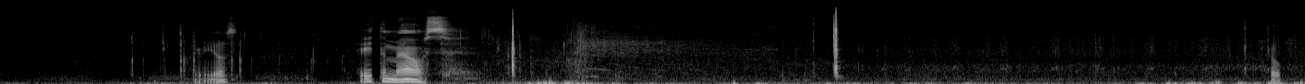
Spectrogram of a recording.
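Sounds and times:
fishing line hissing off reel: 5.6 - 7.9.

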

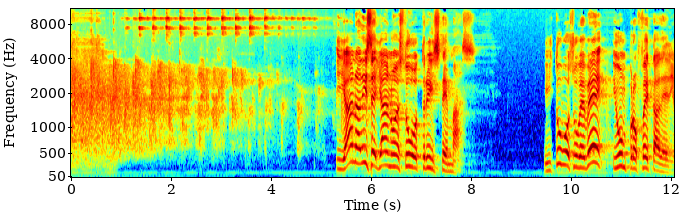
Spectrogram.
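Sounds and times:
rhythmic clapping: 0.0 - 5.5
high metallic jingle: 1.0 - 6.1.

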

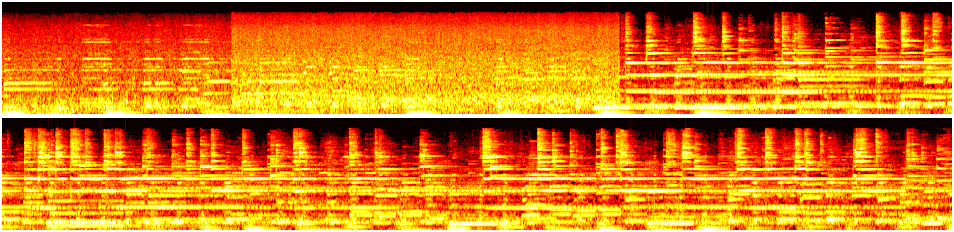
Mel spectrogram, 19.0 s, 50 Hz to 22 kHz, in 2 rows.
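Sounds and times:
folk music with bass line: 0.0 - 19.0
rushing water: 0.0 - 19.0
cowbell clanking: 6.1 - 19.0.

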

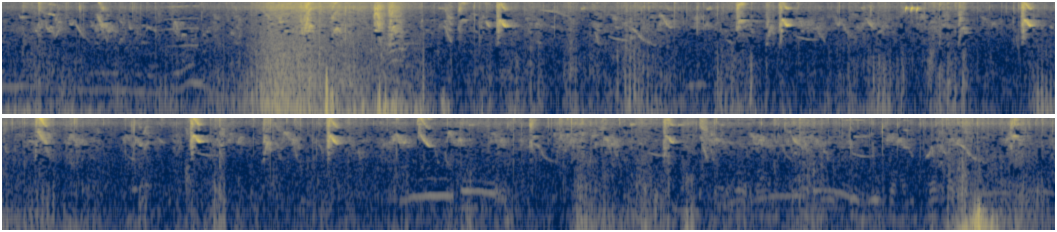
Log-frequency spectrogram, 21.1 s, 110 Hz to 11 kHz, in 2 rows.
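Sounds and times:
small birds chirping: 0.0 - 21.0
bird wing flutters: 2.0 - 4.4
soft rustles: 2.0 - 7.5.

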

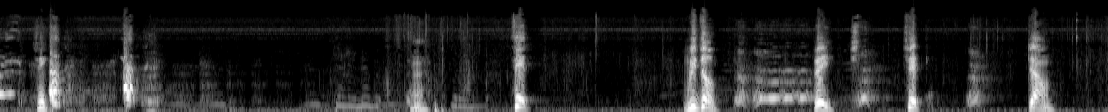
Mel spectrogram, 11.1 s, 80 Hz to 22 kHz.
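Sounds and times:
dog barking: 0.0 - 1.7, 7.3 - 8.9, 9.6 - 10.0.

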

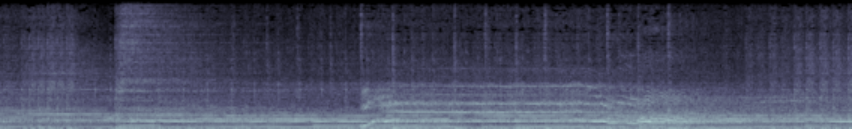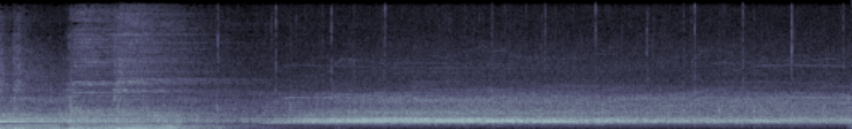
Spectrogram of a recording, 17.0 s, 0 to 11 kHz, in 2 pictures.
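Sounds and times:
rock band final chord: 0.0 - 10.9
crowd cheering and applauding: 0.0 - 17.0.

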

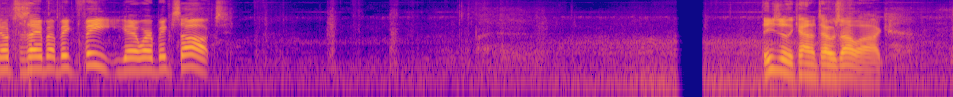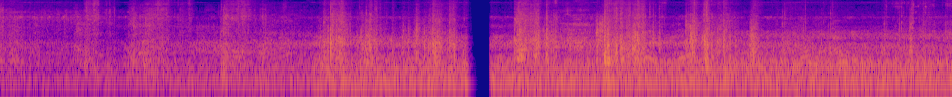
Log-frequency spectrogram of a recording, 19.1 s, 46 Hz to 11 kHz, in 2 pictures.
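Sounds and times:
diesel truck engine idling: 0.0 - 19.0.

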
